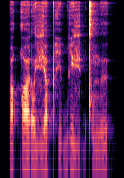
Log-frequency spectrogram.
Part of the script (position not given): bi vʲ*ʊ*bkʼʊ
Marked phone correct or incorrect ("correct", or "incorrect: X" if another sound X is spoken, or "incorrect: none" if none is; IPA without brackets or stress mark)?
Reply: incorrect: u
